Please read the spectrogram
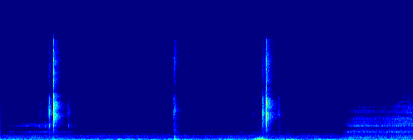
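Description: Spring-loaded desoldering pump (solder sucker) clicking: two sharp snaps about two and a half seconds apart, with a fainter click between them.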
